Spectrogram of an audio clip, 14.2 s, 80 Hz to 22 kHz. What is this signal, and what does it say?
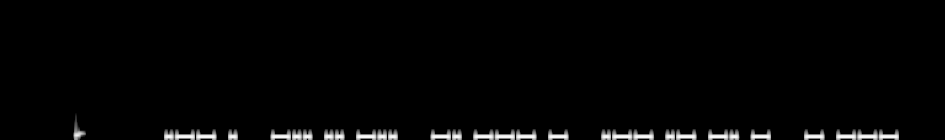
Morse code, heard as a keyed tone, about 15 wpm, 700 Hz. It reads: WE DID NOT WANT TO
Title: Sets of 5 Words Encore 15wpm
